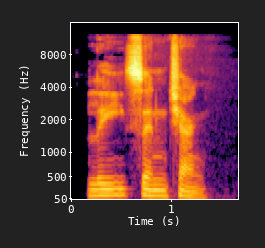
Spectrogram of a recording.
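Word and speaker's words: Li H'sen Chang: Lee Sin Chang. That's right. Yeah. It's a silent H, isn't it?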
